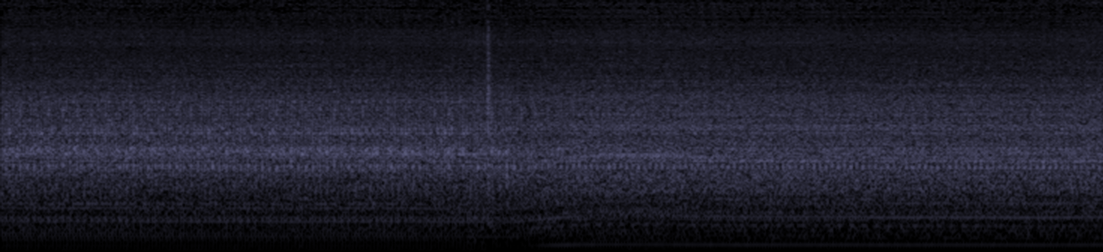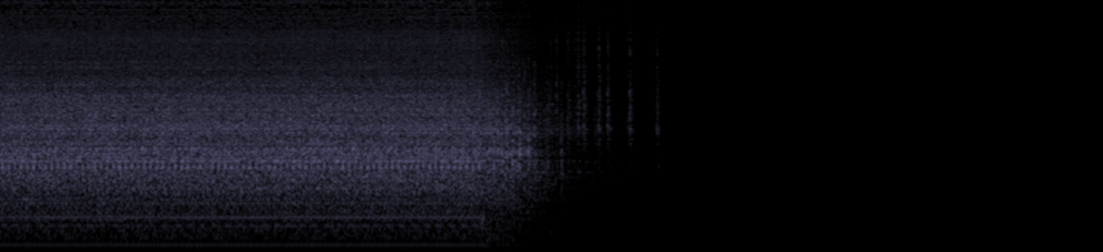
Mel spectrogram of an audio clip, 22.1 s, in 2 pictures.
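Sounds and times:
car driving on dirt road with window open: 0:00.0 - 0:17.0.

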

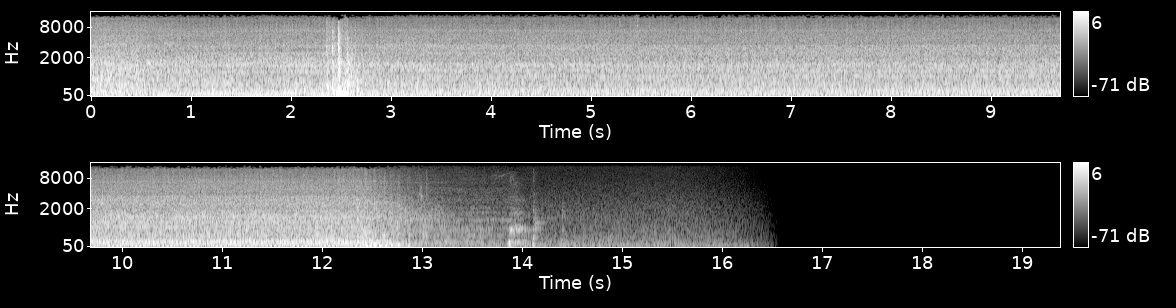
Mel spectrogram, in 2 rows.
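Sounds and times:
car approaching and parking nearby: 0:00.0 - 0:14.6.

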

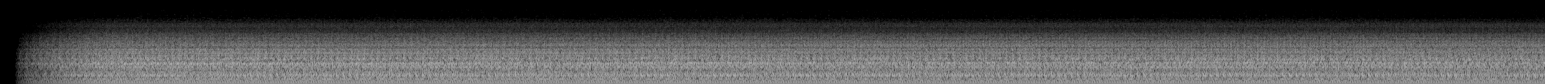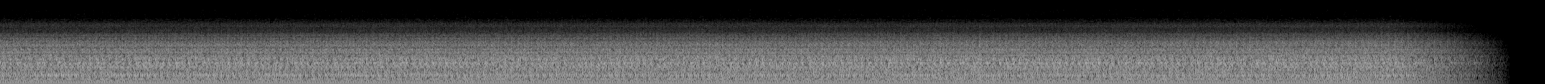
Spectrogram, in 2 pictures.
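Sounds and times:
grader idling at a construction site: 0:00.2 - 0:30.5.

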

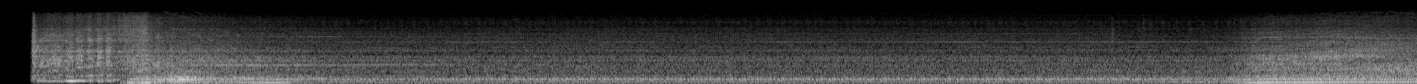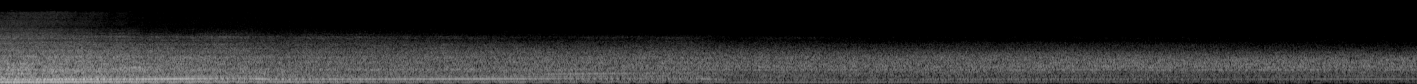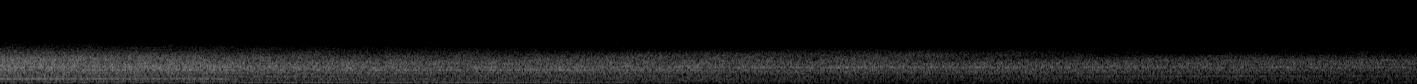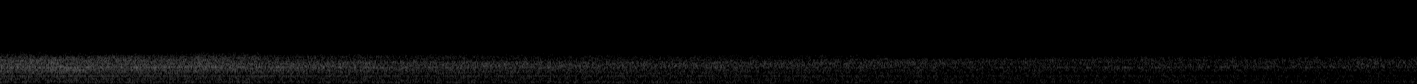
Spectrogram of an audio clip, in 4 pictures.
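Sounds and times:
car engine ignition: 0:00.3 - 0:29.7
car driving away: 0:00.3 - 0:35.4.

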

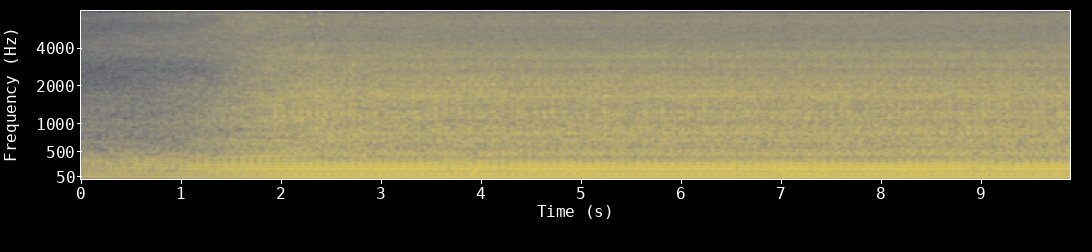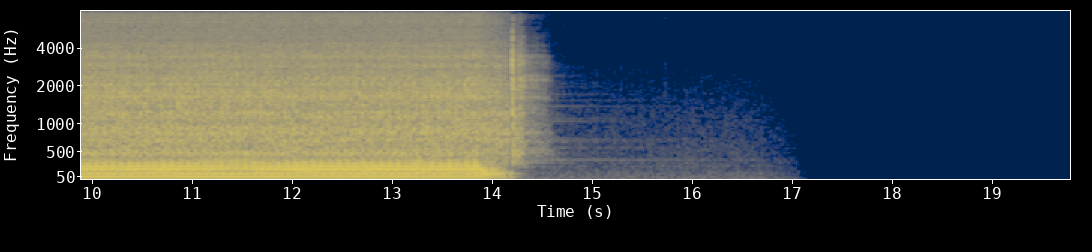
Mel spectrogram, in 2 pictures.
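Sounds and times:
motorcycle approaching: 0:00.0 - 0:14.6.

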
